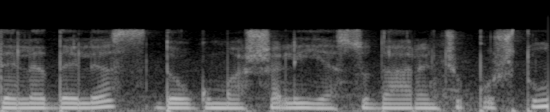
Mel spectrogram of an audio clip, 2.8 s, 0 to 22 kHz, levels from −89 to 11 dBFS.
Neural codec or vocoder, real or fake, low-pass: none; real; 7.2 kHz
